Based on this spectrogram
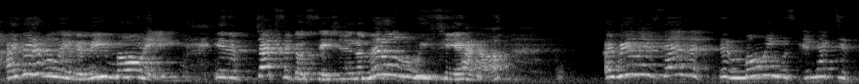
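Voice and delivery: loud, high-pitched amazement; astonished exclamation. Acted. Astonished climax of childhood story.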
